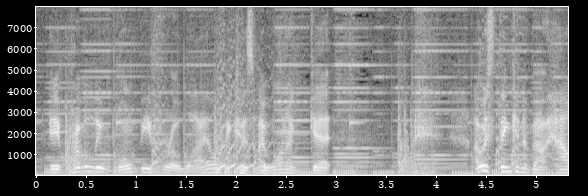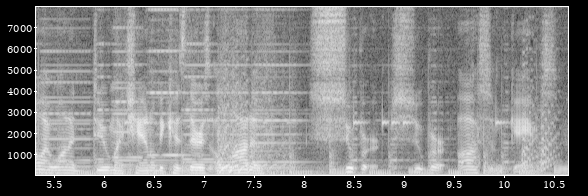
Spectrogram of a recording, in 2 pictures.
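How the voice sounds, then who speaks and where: Loud music plays in the background as the speaker talks at a moderate pace. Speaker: gaming let's play commentator. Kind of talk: casual gameplay commentary. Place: home room.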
